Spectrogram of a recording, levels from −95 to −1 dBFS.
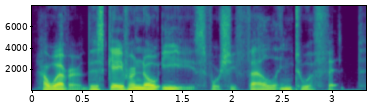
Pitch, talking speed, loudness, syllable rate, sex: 110 Hz, 215 wpm, -17 LUFS, 4.9 syllables/s, male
